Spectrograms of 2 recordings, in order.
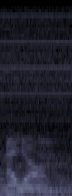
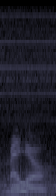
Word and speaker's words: Mueller: Bill Miller, it's spelled Mueller, but it's pronounced Miller, at third.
